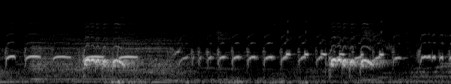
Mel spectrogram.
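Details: A loud-voiced local zebra dove, used as a lure to prompt others to sing, gives rapid clipped coo notes in chains, interrupted twice by rolling vibrato phrases.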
